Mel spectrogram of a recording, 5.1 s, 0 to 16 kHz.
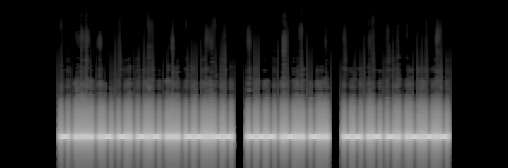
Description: Morse code, heard as a keyed tone, about 50 wpm, 700 Hz. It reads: THANKS, OLD MAN.
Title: Sentences from Top 600 Words 50wpm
